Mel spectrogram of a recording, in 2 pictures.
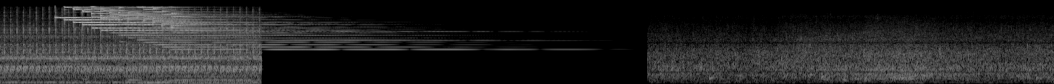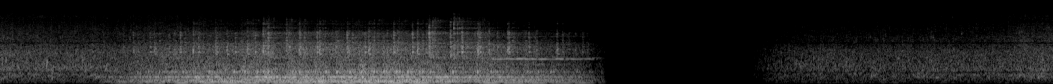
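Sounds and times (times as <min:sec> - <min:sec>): rushing water: 0:06.5 - 0:11.7, 0:18.1 - 0:21.0.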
